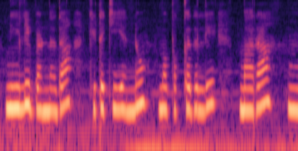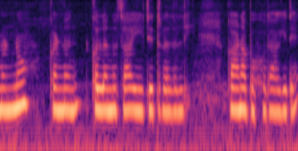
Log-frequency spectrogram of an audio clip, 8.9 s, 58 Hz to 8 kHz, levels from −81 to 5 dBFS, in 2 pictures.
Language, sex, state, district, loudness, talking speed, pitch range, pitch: Kannada, female, Karnataka, Belgaum, -15 LUFS, 85 wpm, 225-240 Hz, 230 Hz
